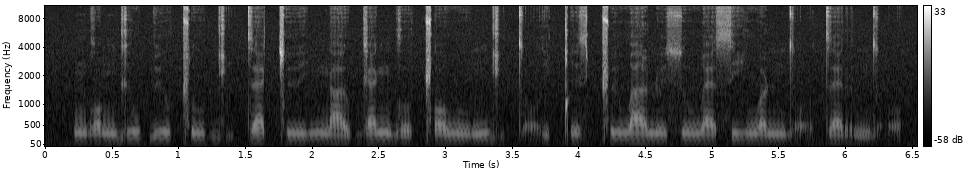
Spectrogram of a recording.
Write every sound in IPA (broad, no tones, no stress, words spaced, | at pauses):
ŋɡɔŋɡɨwɠʉu̯ǁu ɡḭ tæǀʉi̯ ŋau̯ ɡæŋɡo ǁɔwu ŋɡḭtɔ̰i̯ ǃɨzǁʉwaɳ ʉsuwæsi wɔɳndɔ̰ tærndɔ̰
